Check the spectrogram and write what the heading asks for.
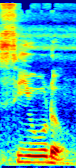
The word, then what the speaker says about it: pseudo: সিউডো বানানটা হচ্ছে এরকম, পি থাকে কিন্তু পিটা উচ্চারণ হয় না, PSEUDO।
